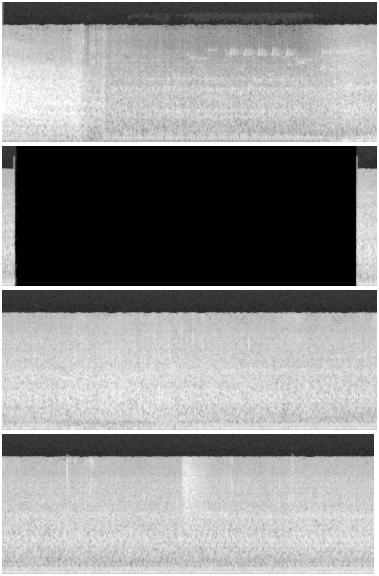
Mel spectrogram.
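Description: A truck engine rumbles steadily at a low pitch.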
